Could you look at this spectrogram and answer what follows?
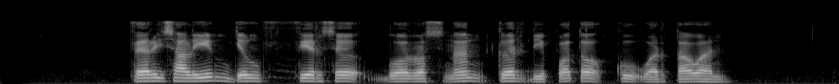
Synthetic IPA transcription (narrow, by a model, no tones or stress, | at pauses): fɛɾisalimd͡ʒɨŋfirsəbɔɾɔsnankɨrdipɔt̪ɔkuwart̪awan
